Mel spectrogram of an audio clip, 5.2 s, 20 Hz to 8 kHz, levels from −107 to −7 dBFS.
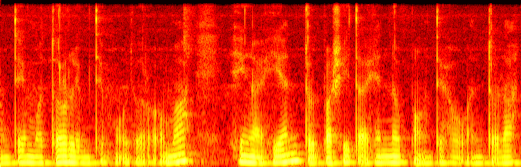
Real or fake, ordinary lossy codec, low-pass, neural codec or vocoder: real; none; 7.2 kHz; none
